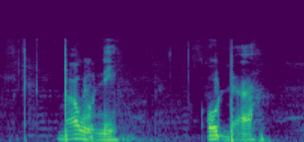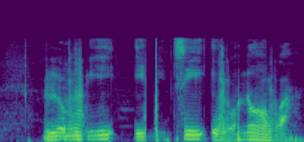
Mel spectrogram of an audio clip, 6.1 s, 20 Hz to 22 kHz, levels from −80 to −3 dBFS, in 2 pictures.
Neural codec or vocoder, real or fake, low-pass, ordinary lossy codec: codec, 16 kHz, 4 kbps, X-Codec, HuBERT features, trained on general audio; fake; 7.2 kHz; none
